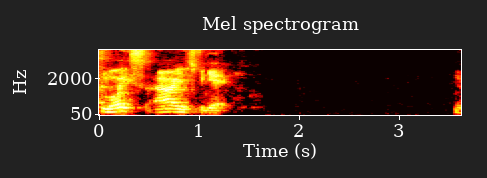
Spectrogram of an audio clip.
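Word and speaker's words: Moise: approved by uh by is actually pronounced moist i already just forget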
